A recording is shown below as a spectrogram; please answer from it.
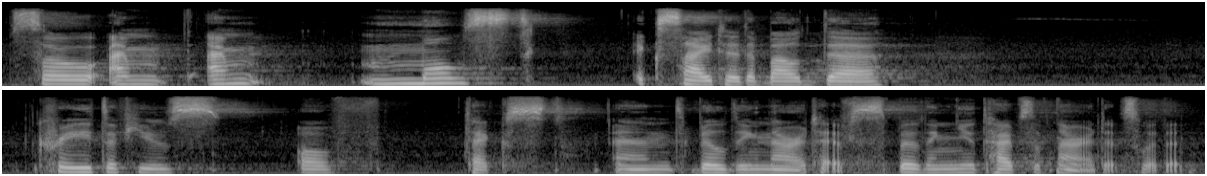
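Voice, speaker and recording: In a large, echoing conference hall, a woman whose first language is Polish delivers a tech talk and takes questions. She speaks slowly in a lowish voice with fairly even intonation, pausing often. Her manner is eager and chatty, full of fillers.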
